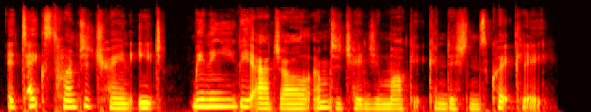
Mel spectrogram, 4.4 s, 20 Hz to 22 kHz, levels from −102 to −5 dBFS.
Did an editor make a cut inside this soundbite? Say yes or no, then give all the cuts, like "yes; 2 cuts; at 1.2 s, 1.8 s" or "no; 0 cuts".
yes; 3 cuts; at 1.2 s, 1.8 s, 2.5 s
